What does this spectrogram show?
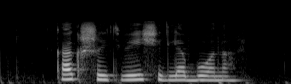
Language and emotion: Russian, neutral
